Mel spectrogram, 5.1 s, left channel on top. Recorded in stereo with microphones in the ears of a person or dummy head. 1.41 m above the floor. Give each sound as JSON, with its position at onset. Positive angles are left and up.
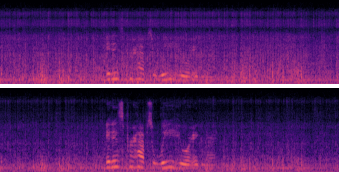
{"t": 1.6, "sound": "a woman speaking", "side_deg": -40}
